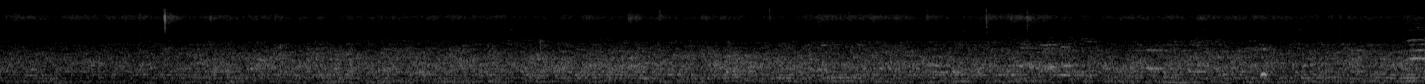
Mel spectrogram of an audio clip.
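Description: Elephants splash as they wade through water.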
